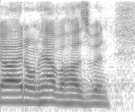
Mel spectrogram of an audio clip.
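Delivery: embarrassed, sheepish tone. Retelling a woman's answer when asked to fetch her husband: imitating a sheepish reply. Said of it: "she's kinda sheepishly like".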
